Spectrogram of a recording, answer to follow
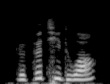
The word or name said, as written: petit doigt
